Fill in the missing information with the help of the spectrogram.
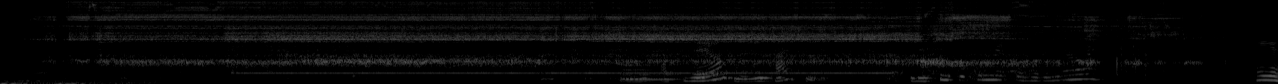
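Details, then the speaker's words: Final osteotomy drilling with 5.0 × 8.25 guide drill at missing lower molar #47 in 59-year-old osteoporotic woman, pumping action with saline irrigation to prevent heat; steady high motor whine, irrigation hiss, pitch changes. "5.0 by 8.25 one guide drill is used to do final drilling"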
